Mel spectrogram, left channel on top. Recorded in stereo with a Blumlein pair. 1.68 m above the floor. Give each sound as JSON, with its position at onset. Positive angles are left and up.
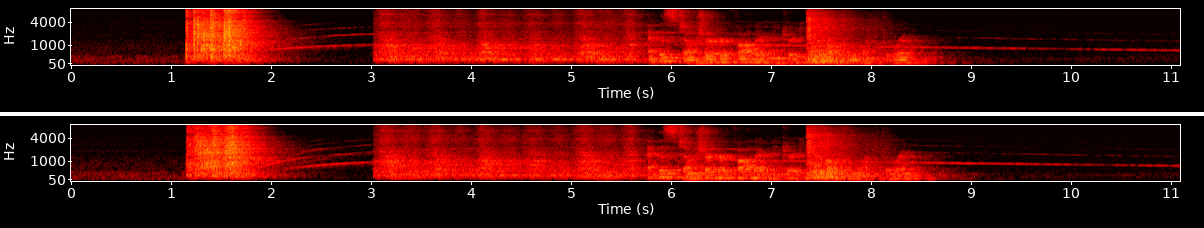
{"t": 1.1, "sound": "a pop", "azimuth_deg": 45, "distance_m": 0.8}
{"t": 3.0, "sound": "sawing", "azimuth_deg": 0, "distance_m": 0.5}
{"t": 5.8, "sound": "a man speaking", "azimuth_deg": -15, "distance_m": 1.1}
{"t": 7.4, "sound": "an explosion", "azimuth_deg": 0, "distance_m": 1.0}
